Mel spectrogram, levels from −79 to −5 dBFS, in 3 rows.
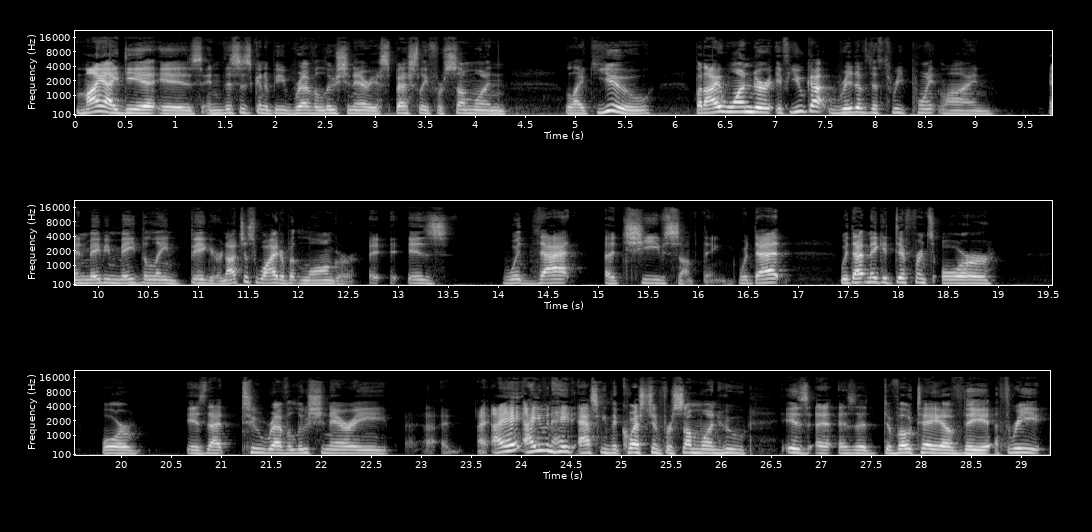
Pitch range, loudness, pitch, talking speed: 145-180 Hz, -20 LUFS, 160 Hz, 150 wpm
